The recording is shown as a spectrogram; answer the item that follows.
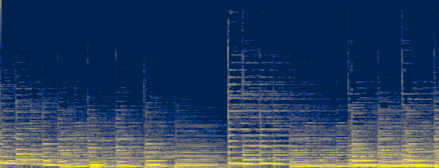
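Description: Background piano music: a gentle melody of single notes moving step by step over lower notes, with a new phrase struck about two seconds in.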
